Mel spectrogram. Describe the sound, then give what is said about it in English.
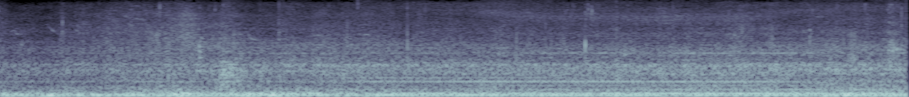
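The large diesel engine of an idling garbage truck, heard while walking past it: a steady low rumble with a faint mechanical hum running unbroken for the whole stretch. “Walking past this trash truck.”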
